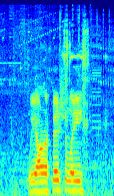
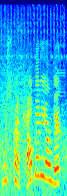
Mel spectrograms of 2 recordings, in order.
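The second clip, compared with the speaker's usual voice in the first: high, fast amazed yell; amazed shout; 14 semitones higher, 6 dB louder, faster than usual. Real, not acted. Gamer spots a crowd of enemies, amazed high yell. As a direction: shout it out in disbelief, quickly.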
